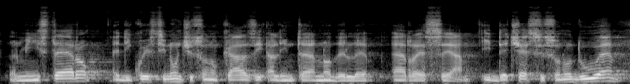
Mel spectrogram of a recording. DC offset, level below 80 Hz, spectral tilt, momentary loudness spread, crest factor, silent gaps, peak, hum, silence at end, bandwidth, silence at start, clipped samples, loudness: under 0.1%; -46 dBFS; -5 dB/octave; 5 LU; 12 dB; none; -2 dBFS; none; 0 s; 12.5 kHz; 0.1 s; under 0.1%; -15 LUFS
